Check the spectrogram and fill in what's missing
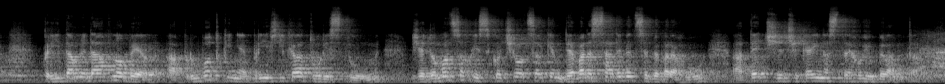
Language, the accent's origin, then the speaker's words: Czech; Bohemia, Czechia; Podle mého dobrý den všichni poznají, že jsem z Čech.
